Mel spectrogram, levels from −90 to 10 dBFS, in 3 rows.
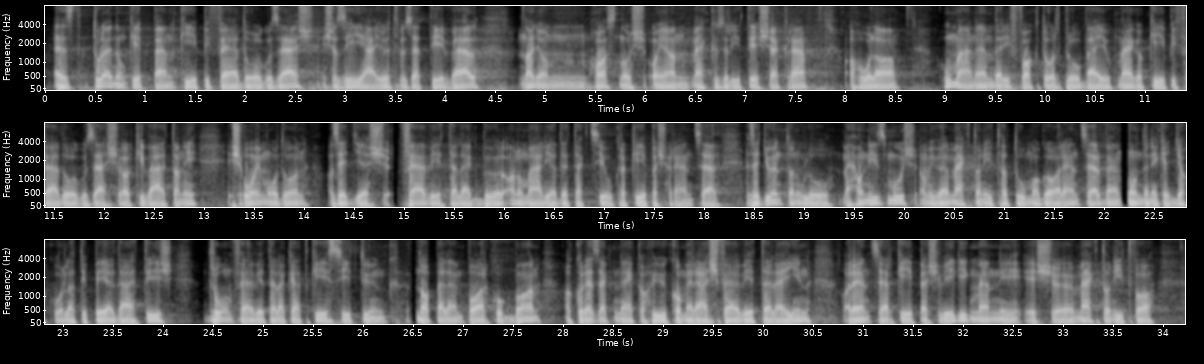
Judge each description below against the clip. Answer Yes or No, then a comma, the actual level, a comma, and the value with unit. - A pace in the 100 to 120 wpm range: Yes, average, 110 wpm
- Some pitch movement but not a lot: No, narrow, 1.7 semitones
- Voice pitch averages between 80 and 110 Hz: Yes, very low, 95 Hz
